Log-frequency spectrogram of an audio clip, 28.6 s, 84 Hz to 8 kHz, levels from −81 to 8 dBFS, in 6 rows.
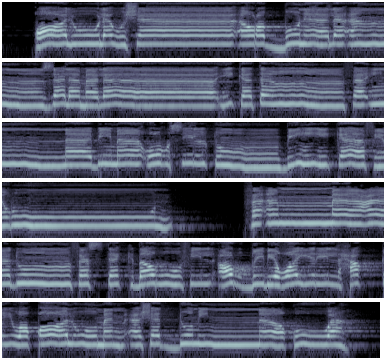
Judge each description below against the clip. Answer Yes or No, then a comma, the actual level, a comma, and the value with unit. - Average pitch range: No, narrow, 2.1 semitones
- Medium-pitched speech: No, very high, 260 Hz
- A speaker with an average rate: No, slow, 50 wpm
